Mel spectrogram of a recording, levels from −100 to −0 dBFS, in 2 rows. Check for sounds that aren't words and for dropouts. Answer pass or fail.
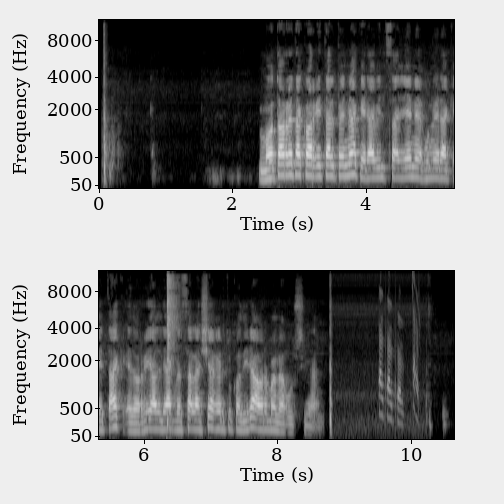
fail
